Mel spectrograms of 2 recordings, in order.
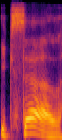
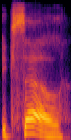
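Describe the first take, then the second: The two takes are said the same way.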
